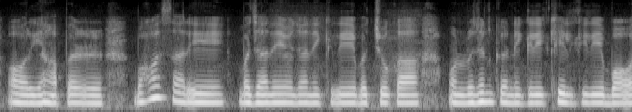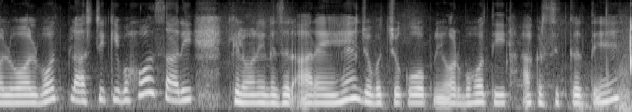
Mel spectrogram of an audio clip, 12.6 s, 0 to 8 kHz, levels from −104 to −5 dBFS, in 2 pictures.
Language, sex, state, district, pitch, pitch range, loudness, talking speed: Hindi, female, Bihar, Araria, 175 Hz, 170-190 Hz, -23 LUFS, 190 wpm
